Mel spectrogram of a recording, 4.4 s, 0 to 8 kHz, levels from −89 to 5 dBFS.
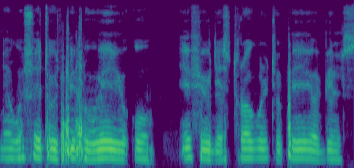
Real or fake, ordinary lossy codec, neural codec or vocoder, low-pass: fake; none; codec, 16 kHz, 8 kbps, FreqCodec, larger model; 7.2 kHz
